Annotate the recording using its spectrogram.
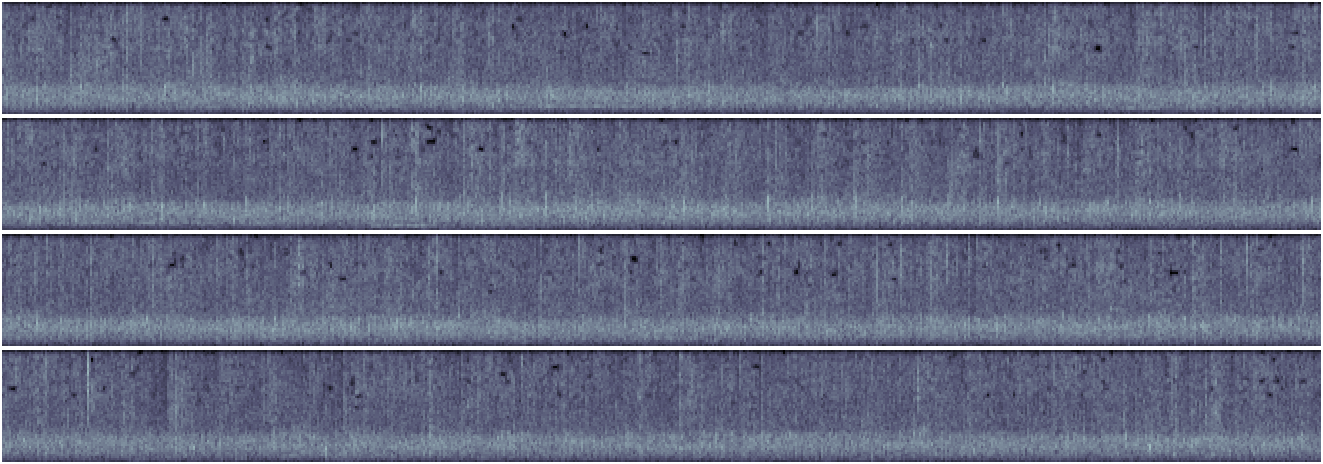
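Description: Concert hall audience applauding steadily, with a few short cheers in the first ten seconds or so.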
